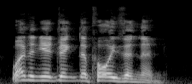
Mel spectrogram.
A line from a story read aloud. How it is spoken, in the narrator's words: shouted several voices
